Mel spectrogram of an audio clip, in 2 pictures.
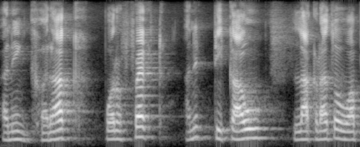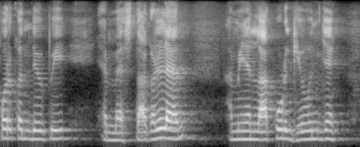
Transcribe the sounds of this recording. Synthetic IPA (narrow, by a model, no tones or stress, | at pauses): aniɡʱəɾak | pəɾfekʈ | aniʈikau | lakɽat͡sɔʋapəɾkənd̪ewpi | jɛmɛst̪akəɽljan | amijãlakuːɽɡʱeund͡ʑẽk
